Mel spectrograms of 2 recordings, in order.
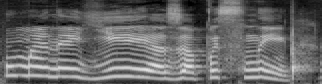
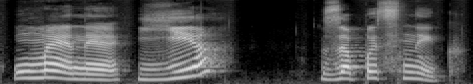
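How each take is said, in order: First: The pitch stays level on є, statement tune. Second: The pitch rises on є, question tune. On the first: It states that the speaker has a notebook. "And the answer will be" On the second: It asks whether the speaker has a notebook. "I raise intonation on, on є"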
